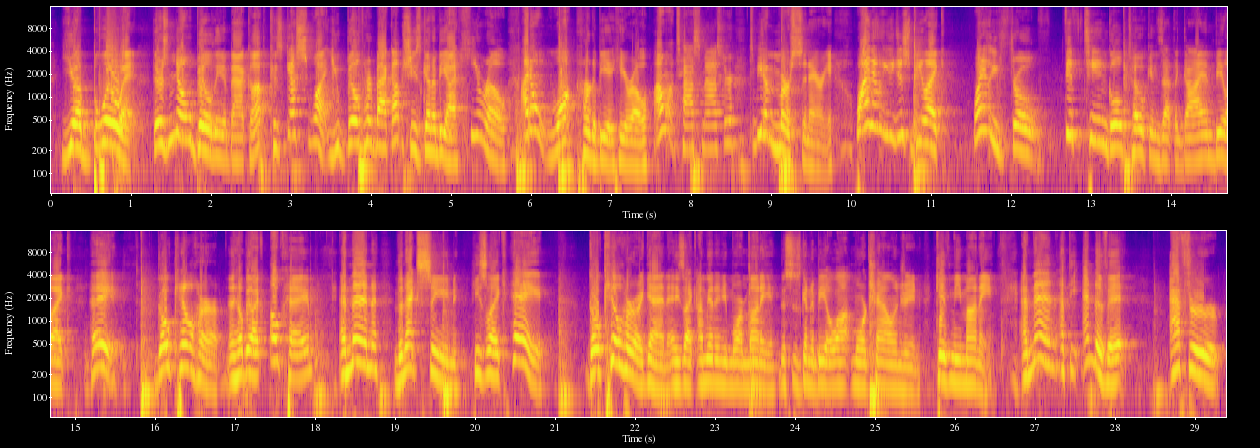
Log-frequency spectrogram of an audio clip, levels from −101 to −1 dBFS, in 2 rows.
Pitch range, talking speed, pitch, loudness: 150-245 Hz, 220 wpm, 190 Hz, -11 LUFS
